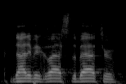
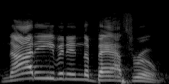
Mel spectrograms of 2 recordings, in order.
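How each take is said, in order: First: Said in the usual way. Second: High, emphatic mock-elderly complaint; old man impression. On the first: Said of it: "And I go". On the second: Old man ranting in the elevator about cups, high indignant mimicry. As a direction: exclaim it as an outraged old man. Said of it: "and he goes".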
